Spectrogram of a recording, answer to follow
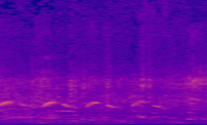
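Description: Birds in a zoo aviary chirping: a run of short, clear chirps, about three a second.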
